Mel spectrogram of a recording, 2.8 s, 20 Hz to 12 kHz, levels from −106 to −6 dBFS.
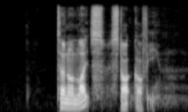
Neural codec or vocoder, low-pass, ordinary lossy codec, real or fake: none; 9.9 kHz; none; real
